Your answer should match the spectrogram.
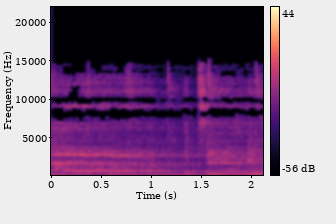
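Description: Live band playing with singing: drum kit, electric guitar and vocalists amplified through a PA.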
